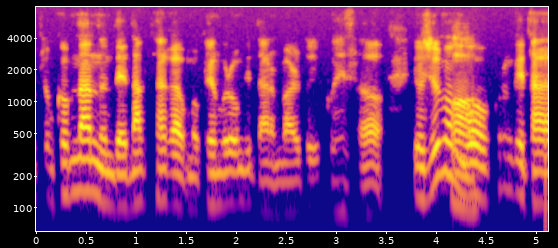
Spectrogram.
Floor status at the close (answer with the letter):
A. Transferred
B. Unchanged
B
